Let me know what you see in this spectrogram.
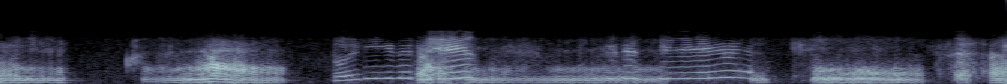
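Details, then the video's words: Young Siberian Husky, six and a half months old and described as angry, growling in rough rumbling bursts that twist into rising and falling whining, howl-like vocal slides, with a human voice also present. "angry dog"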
